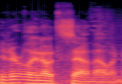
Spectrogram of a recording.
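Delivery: ordinary talk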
